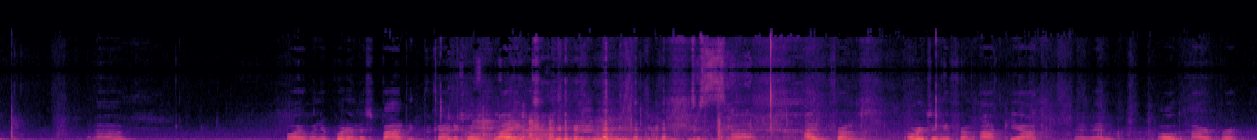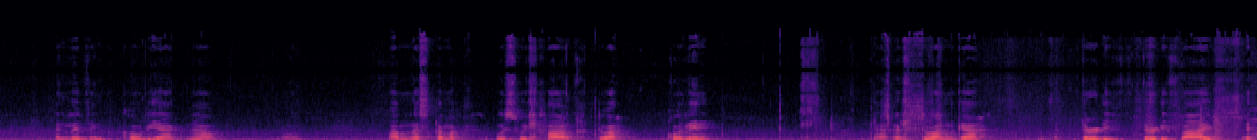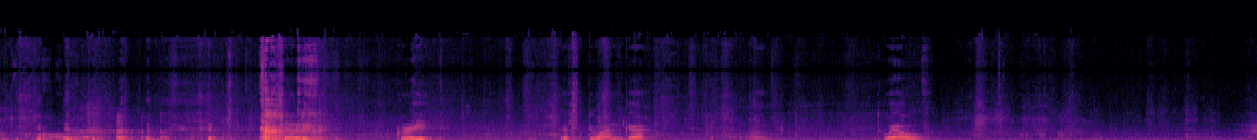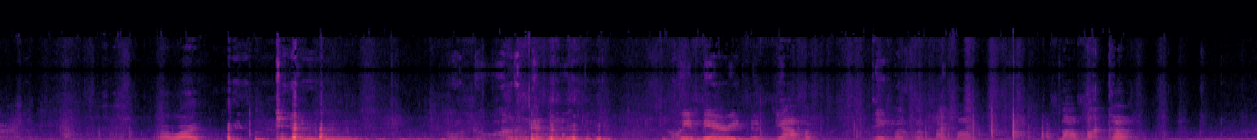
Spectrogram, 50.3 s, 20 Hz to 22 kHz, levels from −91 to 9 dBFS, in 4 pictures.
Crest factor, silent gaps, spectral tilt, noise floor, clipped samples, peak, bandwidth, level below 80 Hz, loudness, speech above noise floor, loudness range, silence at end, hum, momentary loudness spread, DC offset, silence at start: 32 dB; none; -5.5 dB/octave; -58 dBFS; under 0.1%; -6 dBFS; 17.5 kHz; -58 dBFS; -36 LUFS; 23 dB; 12 LU; 0 s; none; 23 LU; under 0.1%; 0 s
